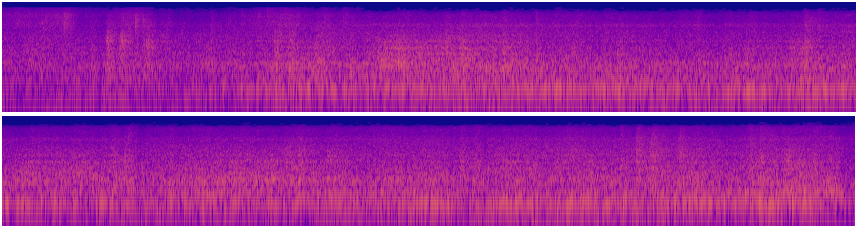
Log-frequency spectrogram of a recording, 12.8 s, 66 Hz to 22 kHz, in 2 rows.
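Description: Shin-Keisei 8900-series electric train running along the line, heard from inside the car: a steady rumble of wheels on rail with a steady low hum and a few clacks, getting louder about two seconds in.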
